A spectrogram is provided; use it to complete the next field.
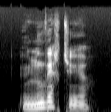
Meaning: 1. opening 2. overture
- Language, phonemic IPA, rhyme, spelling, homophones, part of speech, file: French, /u.vɛʁ.tyʁ/, -yʁ, ouverture, ouvertures, noun, Fr-ouverture.ogg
